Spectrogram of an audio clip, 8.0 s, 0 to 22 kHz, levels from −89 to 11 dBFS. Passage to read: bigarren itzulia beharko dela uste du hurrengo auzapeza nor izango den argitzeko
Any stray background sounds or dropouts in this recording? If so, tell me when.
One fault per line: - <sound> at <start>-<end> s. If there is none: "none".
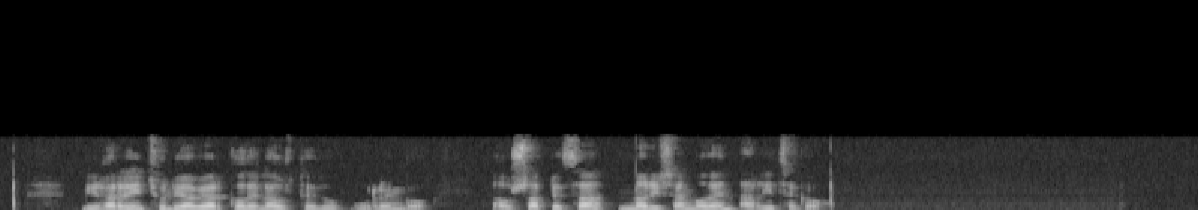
none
